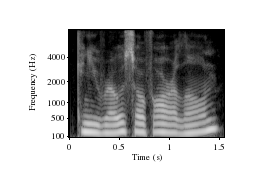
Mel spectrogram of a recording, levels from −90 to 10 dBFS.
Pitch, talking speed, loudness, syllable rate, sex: 180 Hz, 230 wpm, -14 LUFS, 5.7 syllables/s, female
